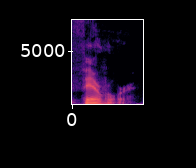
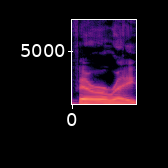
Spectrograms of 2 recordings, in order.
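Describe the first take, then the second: First: The name is said with two syllables. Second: The name is said with three syllables. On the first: "I am not calling Ferrare Ferror" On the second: "they pronounce her name using three syllables"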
